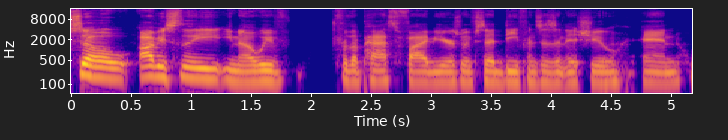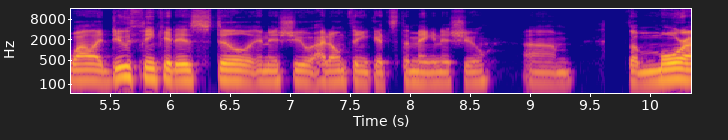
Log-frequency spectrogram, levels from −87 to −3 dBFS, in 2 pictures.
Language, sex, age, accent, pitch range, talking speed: English, male, 20-39, American, 115-135 Hz, 210 wpm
